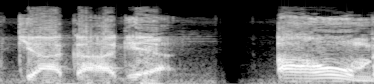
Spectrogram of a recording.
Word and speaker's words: ओम: आओम है। ओम को एक्चुअली में कैसे प्रोनाउंस करना है, ये सुनकर अगर आपको ये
